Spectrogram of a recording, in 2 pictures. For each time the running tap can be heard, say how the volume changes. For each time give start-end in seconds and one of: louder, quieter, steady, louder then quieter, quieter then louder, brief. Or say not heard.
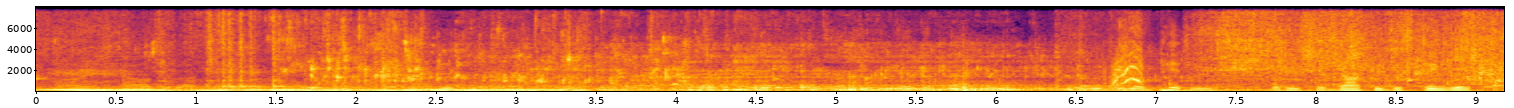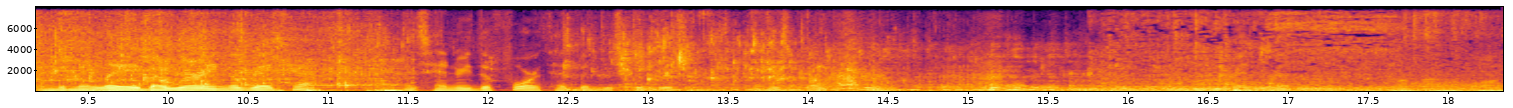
0.0-18.3 quieter.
